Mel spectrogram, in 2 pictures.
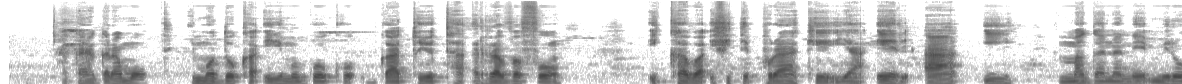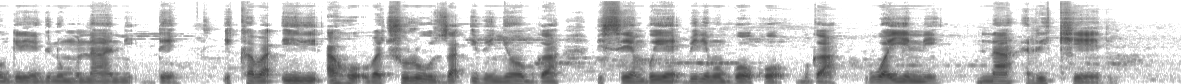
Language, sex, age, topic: Kinyarwanda, male, 18-24, government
